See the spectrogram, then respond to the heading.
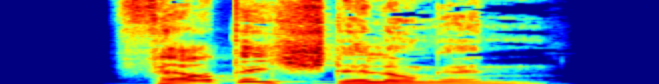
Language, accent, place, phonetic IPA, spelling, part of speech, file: German, Germany, Berlin, [ˈfɛʁtɪçʃtɛlʊŋən], Fertigstellungen, noun, De-Fertigstellungen.ogg
- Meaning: plural of Fertigstellung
